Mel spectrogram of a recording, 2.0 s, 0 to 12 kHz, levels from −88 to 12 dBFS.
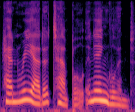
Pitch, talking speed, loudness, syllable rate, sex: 200 Hz, 120 wpm, -15 LUFS, 4.2 syllables/s, female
